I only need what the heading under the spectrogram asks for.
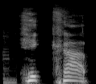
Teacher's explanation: The right pronunciation is “hiccough” —which goes from the “F” sound to a “P.”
